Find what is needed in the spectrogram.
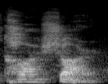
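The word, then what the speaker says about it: קָשַׁר: The Hebrew word for to bind is kashar. That's spelled Q-A with a little triangle over the A, little rooftop over the A, K-A-S-H-A-R.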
